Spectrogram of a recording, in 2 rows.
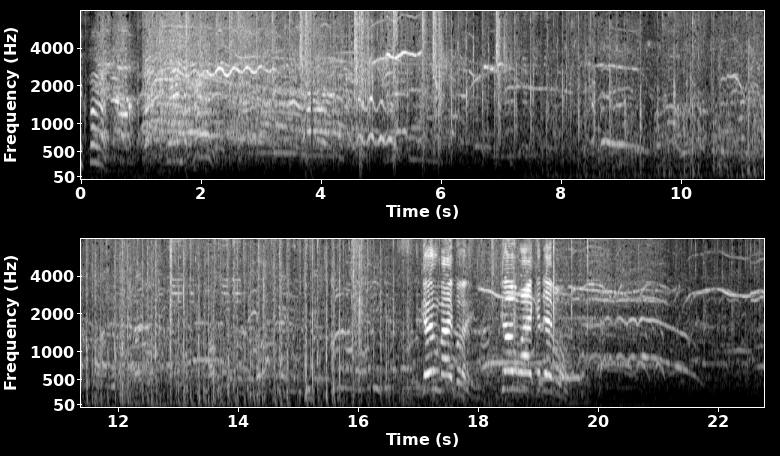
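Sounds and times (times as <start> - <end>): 
crowd surging forward shouting and cheering: 0.0 - 22.7
scattered claps: 1.6 - 20.0
running feet: 7.3 - 19.7
horse galloping past: 8.4 - 17.9.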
